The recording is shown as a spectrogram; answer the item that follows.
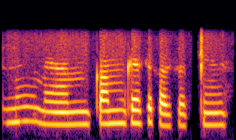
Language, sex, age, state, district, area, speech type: Urdu, female, 18-30, Bihar, Saharsa, rural, conversation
